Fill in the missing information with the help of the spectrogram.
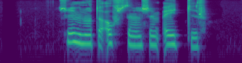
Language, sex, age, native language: Icelandic, male, 7, Icelandic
